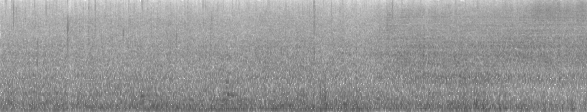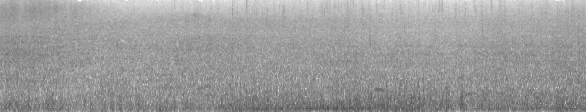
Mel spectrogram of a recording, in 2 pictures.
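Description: Heavy rain pouring onto a paved street, a steady dense hiss of drops hitting wet pavement and puddles, with a low rumble coming and going underneath.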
